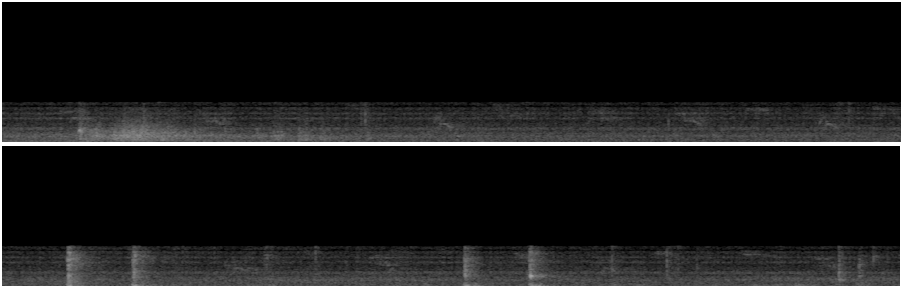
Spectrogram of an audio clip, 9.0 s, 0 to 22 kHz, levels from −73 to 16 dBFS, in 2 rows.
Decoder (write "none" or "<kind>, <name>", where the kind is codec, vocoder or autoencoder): none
